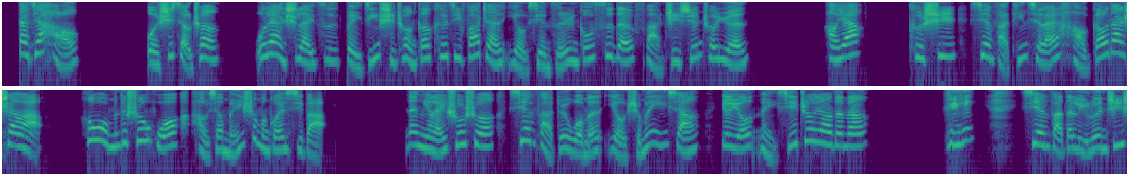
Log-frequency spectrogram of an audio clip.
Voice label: 女, 人物篇, 活泼女声

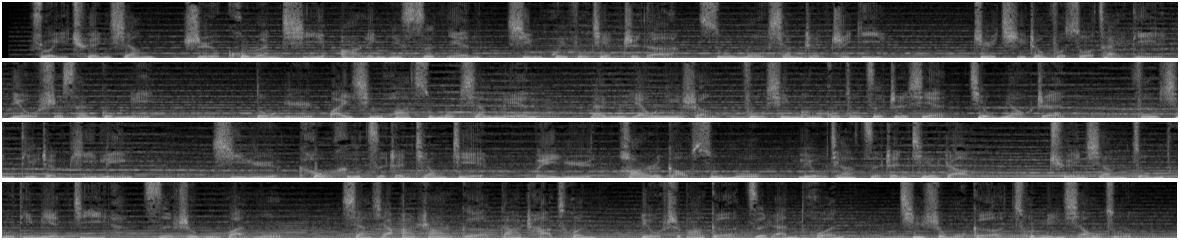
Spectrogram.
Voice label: 男 城市地区宣传, 配音; 水泉乡宣传介绍

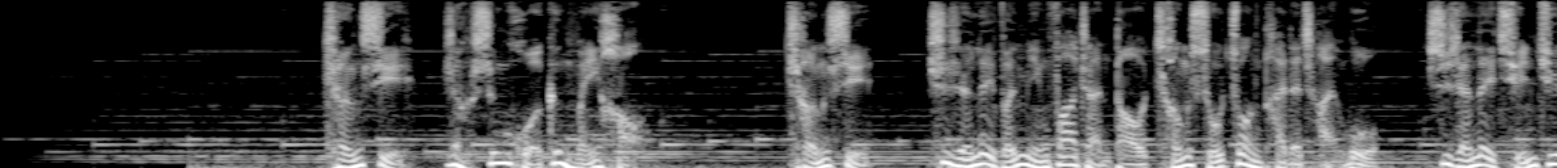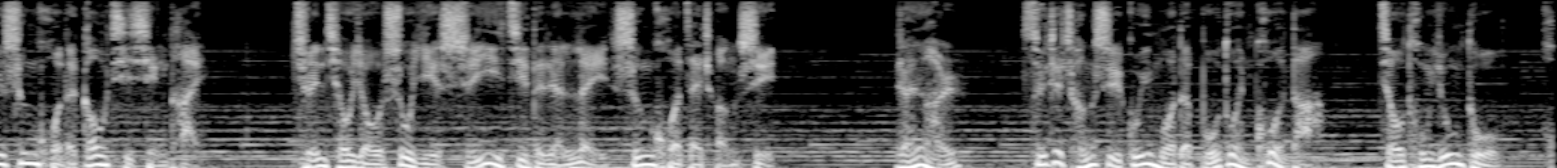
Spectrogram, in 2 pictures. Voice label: 男 科技企业宣传 宣传配音; 北斗智城

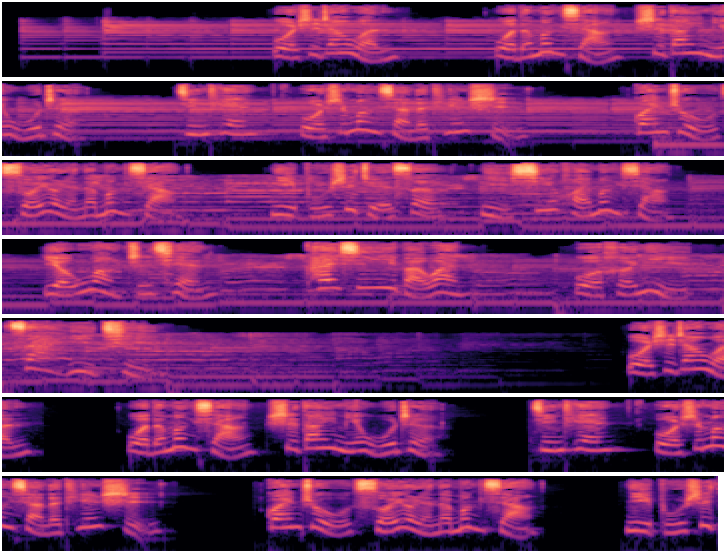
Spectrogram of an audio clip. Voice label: 女 自述; 梦想天使

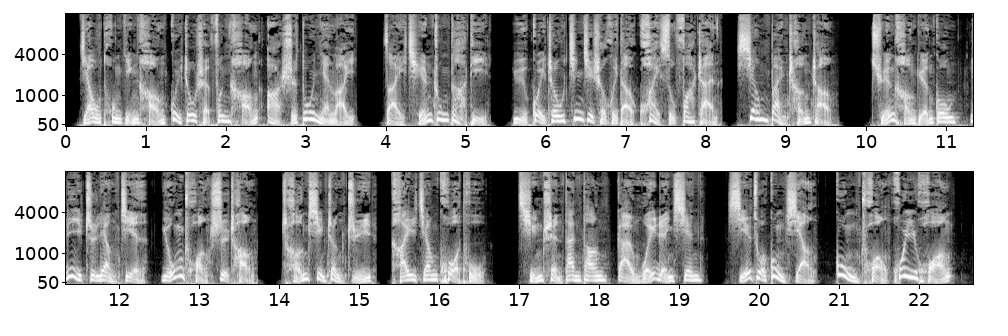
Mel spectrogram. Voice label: 男 企业 宣传片; 贵州省分行

